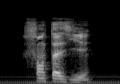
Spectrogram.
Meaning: to imagine
- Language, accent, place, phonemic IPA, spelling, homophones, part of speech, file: French, France, Lyon, /fɑ̃.ta.zje/, fantasier, fantasiai / fantasié / fantasiée / fantasiées / fantasiés / fantasiez, verb, LL-Q150 (fra)-fantasier.wav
